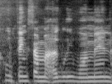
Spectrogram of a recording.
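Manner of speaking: normal talking voice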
